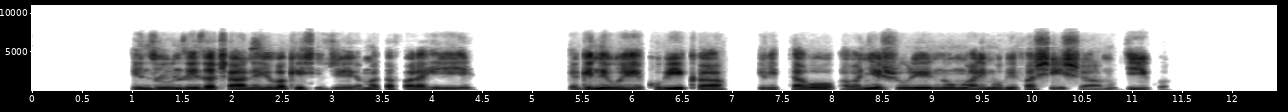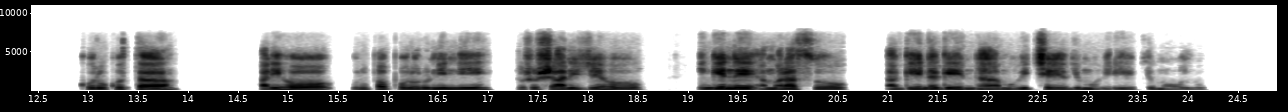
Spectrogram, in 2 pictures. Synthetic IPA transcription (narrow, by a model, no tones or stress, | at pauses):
inzunziːzat͡ʃaːne̞juːβakiʃid͡ʒe̞amatafaɾaɦije | jaɡe̞ne̞we̞kuβiːkʰa | iβitʰaβo̞aβaɲe̞ːʃuɾinomwaːɾimoβiːfaʃiːʃamubɟiːɡwa | kʰuɾukuta | haɾiɦo̞ | uɾupapuɾo̞ɾunini | ɾuʃuʃanid͡ʒe̞ɦo̞ | iŋɡe̞ne̞amaɾaso̞ | aɡe̞ːndaɡe̞ːndamuβit͡ʃe̞vjumuβiɾivjumuːn̥hu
